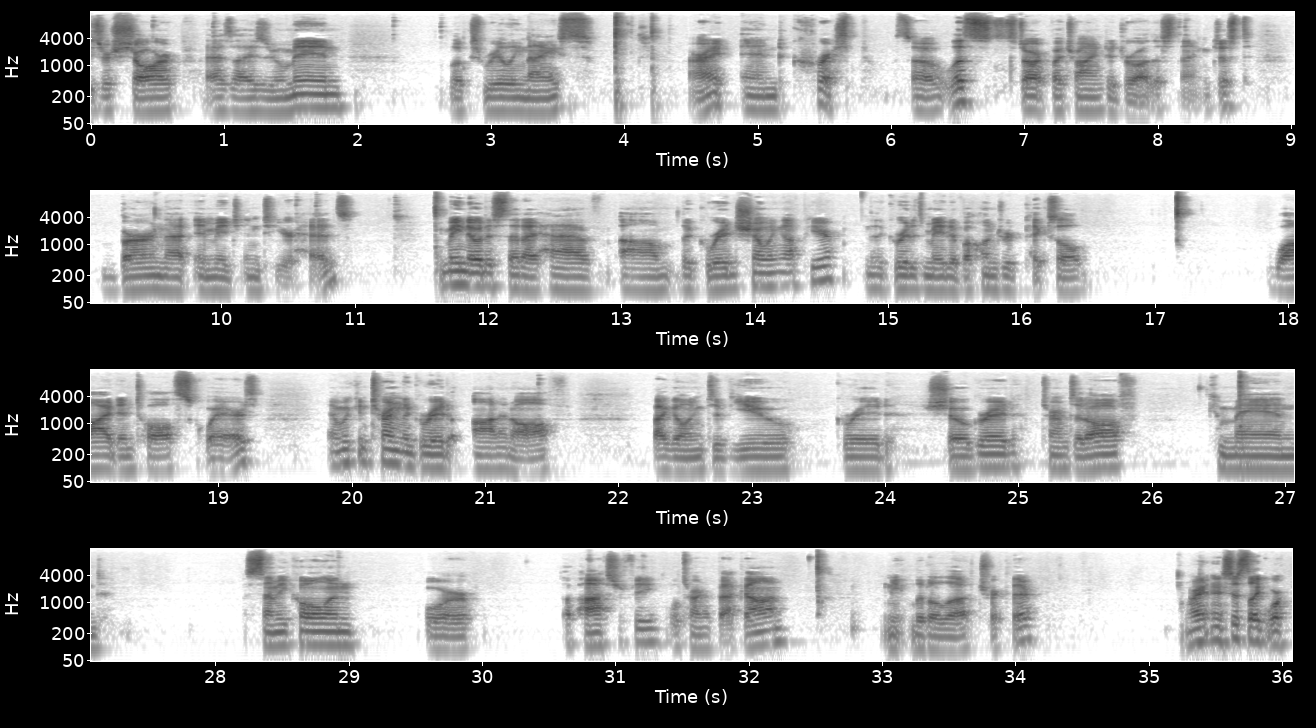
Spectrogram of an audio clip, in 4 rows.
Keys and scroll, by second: 3.9 super+-, 28.9 super+;, 30.8 super+'.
